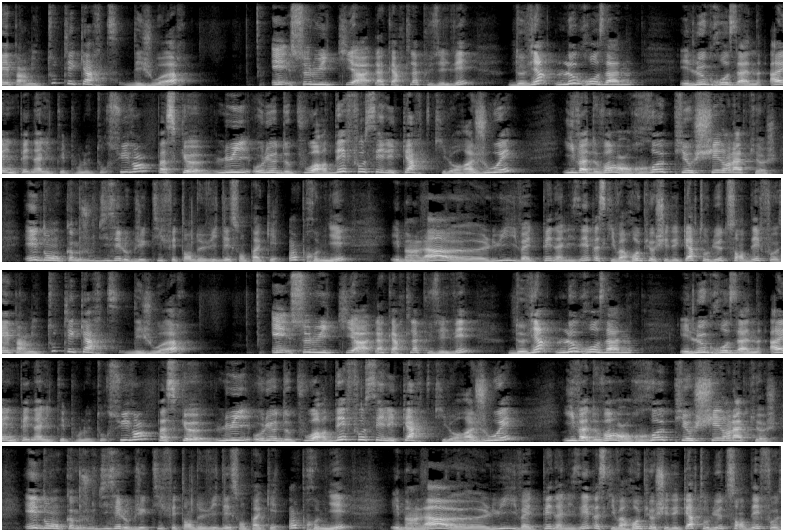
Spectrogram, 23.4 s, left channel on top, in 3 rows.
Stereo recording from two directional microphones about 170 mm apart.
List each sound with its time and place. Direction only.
0.0 s a woman's voice: 30° left (ahead or behind)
